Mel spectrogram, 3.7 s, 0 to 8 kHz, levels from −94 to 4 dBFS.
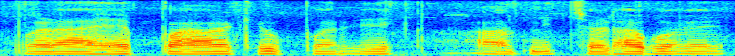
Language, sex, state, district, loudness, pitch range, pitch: Hindi, male, Jharkhand, Deoghar, -17 LUFS, 120-125 Hz, 120 Hz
